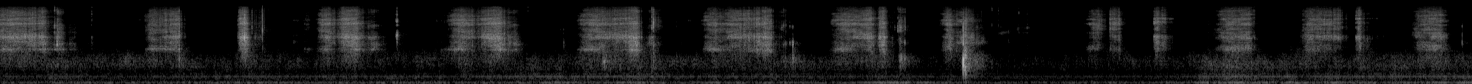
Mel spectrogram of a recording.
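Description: An oval, solid, crumbly dry sand-cement block held in one hand is shaved and scraped with a knife tip, letting loose sand trickle down into a tub. The result is a series of short, dry, bright rasping strokes separated by brief pauses, with one sharper click partway through and almost no low end.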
